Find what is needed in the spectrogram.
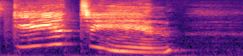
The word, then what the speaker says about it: guillotine: Is it guillotine? – It's guillotine. – Oh, that's not how my teacher said it.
